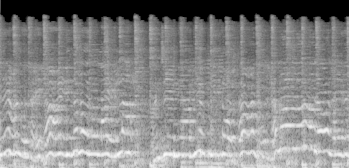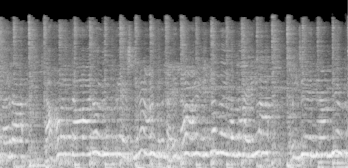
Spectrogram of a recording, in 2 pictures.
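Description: A woman singing a Romanian folk song through a sound system, with band accompaniment and a quick, steady dance beat.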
